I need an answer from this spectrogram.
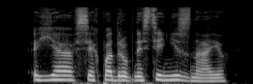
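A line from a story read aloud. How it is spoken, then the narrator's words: Guilty mother's tone. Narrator (Russian): виноватым тоном произнесла мама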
